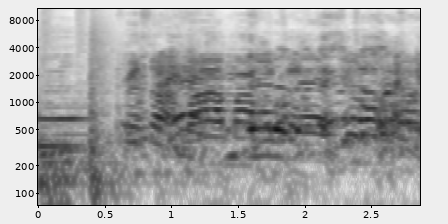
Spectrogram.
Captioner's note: group talking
